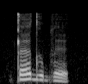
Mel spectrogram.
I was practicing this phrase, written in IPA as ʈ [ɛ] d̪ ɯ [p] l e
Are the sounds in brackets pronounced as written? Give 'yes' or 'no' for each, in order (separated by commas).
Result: yes, no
